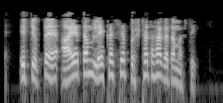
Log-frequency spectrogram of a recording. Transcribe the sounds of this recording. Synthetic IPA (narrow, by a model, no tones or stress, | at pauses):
it̪juk̚t̪eʔaːjɐt̪ɐmleːkʰɐsjɐpɾuʂʈʰɐt̪ɐɦɐɡɐt̪ɐmɐst̪i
